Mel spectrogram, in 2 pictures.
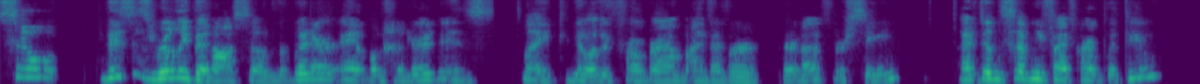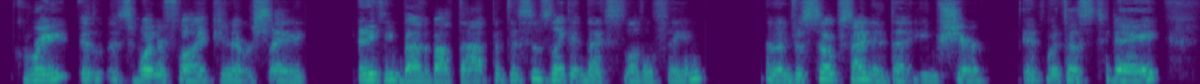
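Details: Adult woman speaking; normal speech.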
